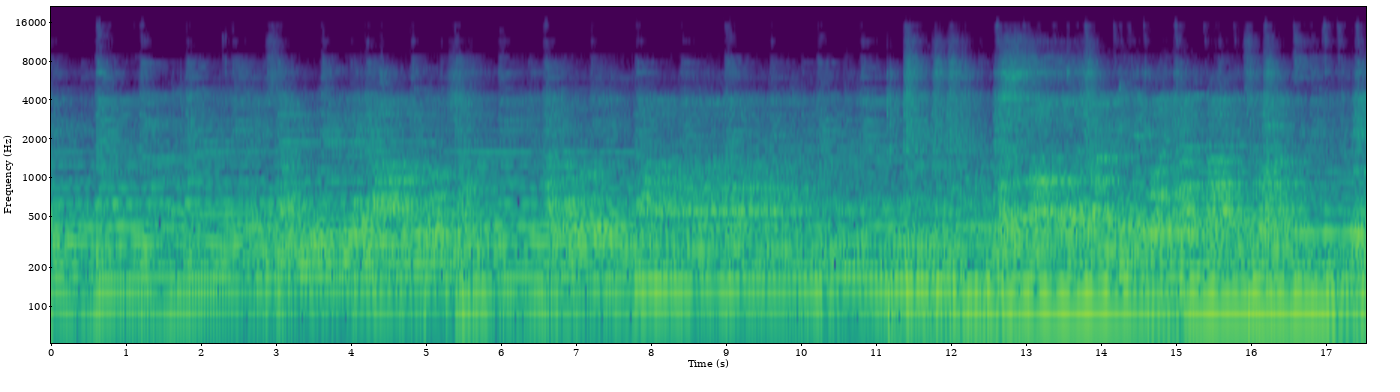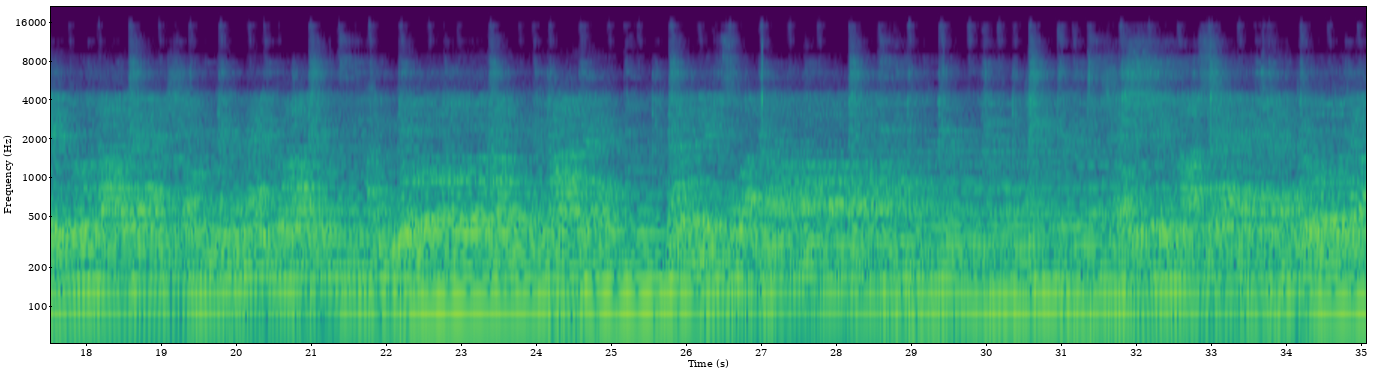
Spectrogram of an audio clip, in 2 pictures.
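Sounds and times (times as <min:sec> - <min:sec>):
guitar accompaniment: 0:00.0 - 0:35.0
long held bass notes: 0:00.0 - 0:35.0.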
